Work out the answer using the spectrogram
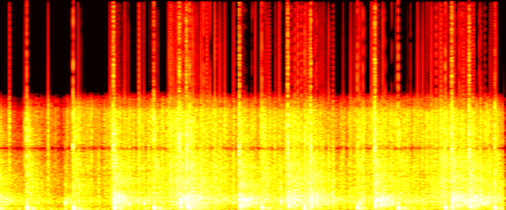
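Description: Aerial fireworks going off in quick succession: a rapid run of sharp bangs from bursting fireworks, with dense crackling between them.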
